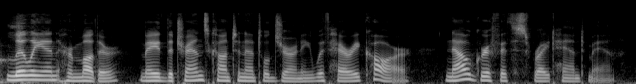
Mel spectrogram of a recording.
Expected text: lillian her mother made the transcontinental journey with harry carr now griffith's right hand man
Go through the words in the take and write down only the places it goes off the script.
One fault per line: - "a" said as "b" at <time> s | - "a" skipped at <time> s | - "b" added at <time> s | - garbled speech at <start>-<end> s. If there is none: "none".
none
